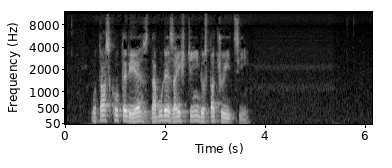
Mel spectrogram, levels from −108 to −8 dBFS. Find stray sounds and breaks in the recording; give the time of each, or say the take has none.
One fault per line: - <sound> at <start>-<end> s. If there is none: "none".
none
